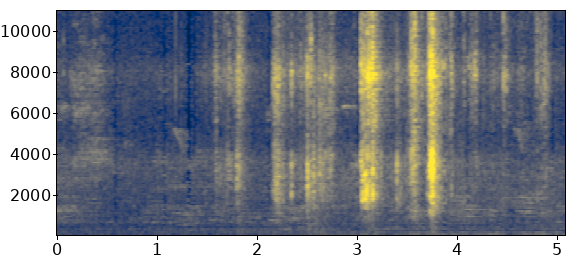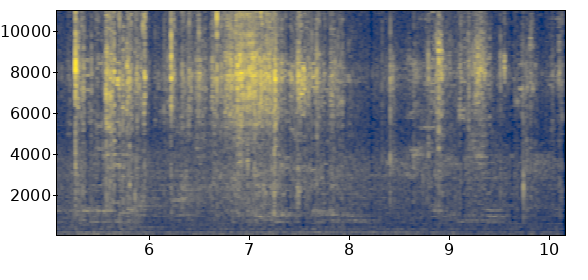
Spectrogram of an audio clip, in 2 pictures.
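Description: Faint handling noises: a few sharp crackles and clicks about three to four seconds in, then soft rustling as a hand brushes the leaves of a potted spider plant.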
